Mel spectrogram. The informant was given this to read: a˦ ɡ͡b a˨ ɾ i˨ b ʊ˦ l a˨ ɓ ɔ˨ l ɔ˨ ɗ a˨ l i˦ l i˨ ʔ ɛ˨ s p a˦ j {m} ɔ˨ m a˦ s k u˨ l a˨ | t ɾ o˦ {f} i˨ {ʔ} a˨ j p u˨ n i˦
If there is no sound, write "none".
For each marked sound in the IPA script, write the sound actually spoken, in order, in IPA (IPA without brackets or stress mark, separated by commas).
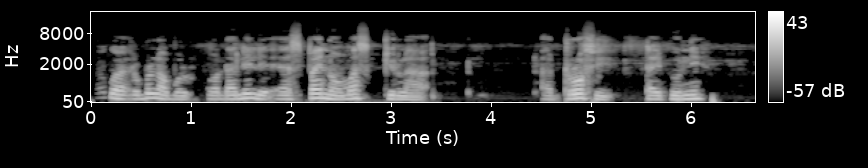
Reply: n, f, t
